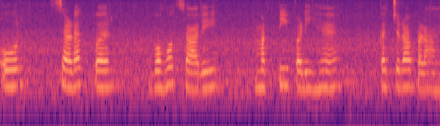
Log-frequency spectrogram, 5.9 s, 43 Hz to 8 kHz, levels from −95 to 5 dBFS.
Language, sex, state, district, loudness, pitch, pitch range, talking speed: Hindi, female, Haryana, Rohtak, -20 LUFS, 220 Hz, 210-225 Hz, 110 wpm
